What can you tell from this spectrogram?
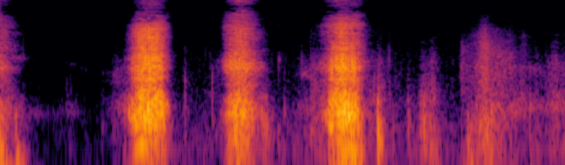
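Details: Person with a worsening head cold, recorded in a work staff room: three forceful, wet-sounding sneezes about a second apart, followed by sniffing and nasal noises.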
